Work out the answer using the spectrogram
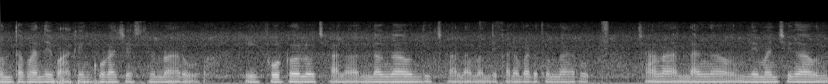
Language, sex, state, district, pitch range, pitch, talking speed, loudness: Telugu, male, Andhra Pradesh, Srikakulam, 110-120 Hz, 115 Hz, 130 wpm, -19 LUFS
